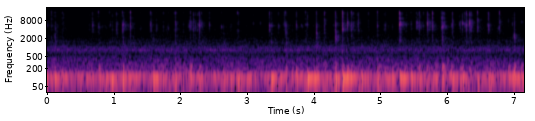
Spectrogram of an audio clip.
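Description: Fingertips of both hands type steadily on a full-size white Apple Magic Keyboard with numpad, a thin aluminium base with plastic keycaps, resting on a dark desk. Quick, light, bright key taps patter continuously over a steady low hum near 98 Hz.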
